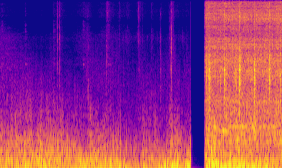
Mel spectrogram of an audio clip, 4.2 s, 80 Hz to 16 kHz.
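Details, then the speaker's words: 1985 Jeep CJ-7 after a cooling system refresh, overheated after 15 minutes with coolant blasting from an unsealed cap: light, quick ticking or knocking over a rough hot idle; source uncertain, water pump suspected. "It sounds like it's knocking or ticking. All right, I'm gonna let it cool down."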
